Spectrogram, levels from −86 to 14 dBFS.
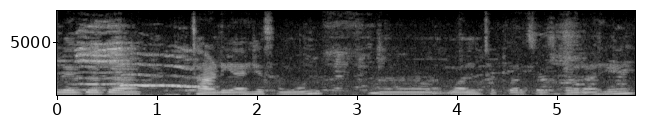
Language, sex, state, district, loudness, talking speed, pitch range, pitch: Marathi, female, Maharashtra, Mumbai Suburban, -21 LUFS, 85 wpm, 165-180 Hz, 170 Hz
